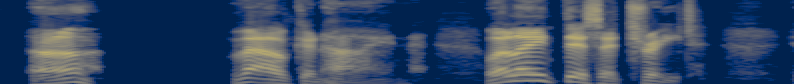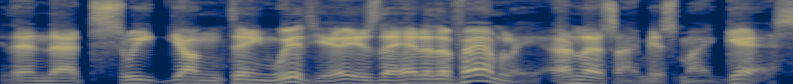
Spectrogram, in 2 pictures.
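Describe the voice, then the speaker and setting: A man's raspy, drawling put-on character voice in a very clean recording with a silent background. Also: medium pitch for a man, fairly slow pace. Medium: video game. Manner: folksy drawl, easygoing.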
